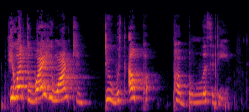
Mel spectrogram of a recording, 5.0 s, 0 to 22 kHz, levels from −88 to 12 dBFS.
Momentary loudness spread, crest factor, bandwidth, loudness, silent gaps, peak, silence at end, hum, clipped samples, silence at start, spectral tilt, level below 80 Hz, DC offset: 20 LU; 16 dB; 13.5 kHz; -16 LUFS; none; -2 dBFS; 0.45 s; none; under 0.1%; 0.15 s; -2.5 dB/octave; -72 dBFS; under 0.1%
